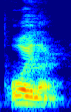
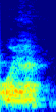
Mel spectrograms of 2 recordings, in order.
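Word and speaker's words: Euler: after good old Leonard Oiler and it's spelled e u l e r and it's kind of pronounced like um the word oil with an earth Leonard Oiler okay so we're going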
